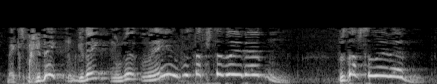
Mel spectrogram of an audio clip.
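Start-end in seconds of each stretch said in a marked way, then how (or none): 1.8-2.9 a high put-on voice, scolding; mock-scold him from way up high; high rebuking voice. Storyteller voicing a rebuke, high and scolding. 3.4-4.3 high rebuking voice. Retold or imitated. Repeated rebuke in story.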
